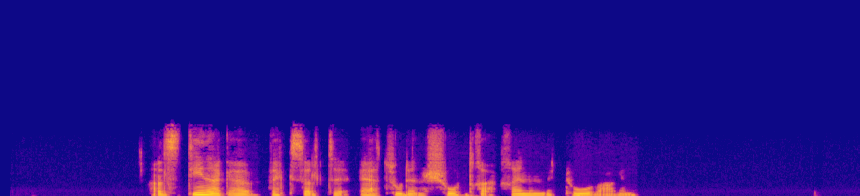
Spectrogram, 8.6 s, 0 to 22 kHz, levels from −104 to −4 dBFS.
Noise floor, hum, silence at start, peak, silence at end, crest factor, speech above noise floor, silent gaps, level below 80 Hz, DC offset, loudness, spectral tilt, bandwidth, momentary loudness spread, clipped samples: -85 dBFS; none; 1.5 s; -4 dBFS; 2.25 s; 20 dB; 63 dB; none; -60 dBFS; under 0.1%; -23 LUFS; -5.5 dB/octave; 8 kHz; 12 LU; under 0.1%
